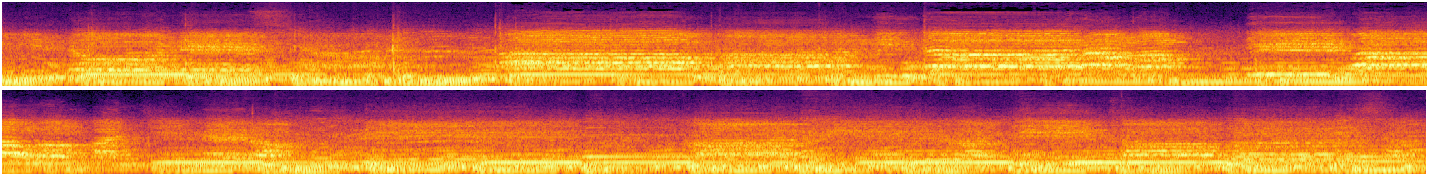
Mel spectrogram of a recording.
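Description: School choir singing a regional march, accompanied by an electronic keyboard holding long notes underneath.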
